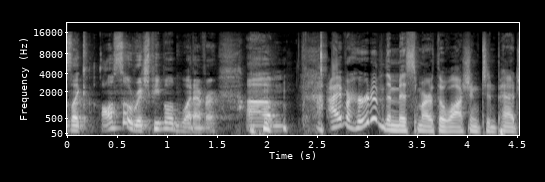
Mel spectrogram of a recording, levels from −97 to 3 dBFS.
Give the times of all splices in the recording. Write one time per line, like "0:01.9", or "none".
0:01.1
0:02.6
